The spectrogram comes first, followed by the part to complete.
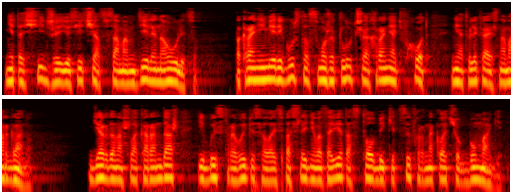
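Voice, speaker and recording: A man reading an audiobook in steady, measured scripted narration. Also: fairly low pitch. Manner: steady, measured reading with gruff character growls. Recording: dull lo-fi audiobook recording.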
